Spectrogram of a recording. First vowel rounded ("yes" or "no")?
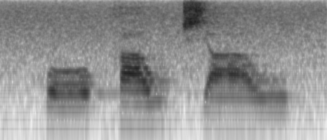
yes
